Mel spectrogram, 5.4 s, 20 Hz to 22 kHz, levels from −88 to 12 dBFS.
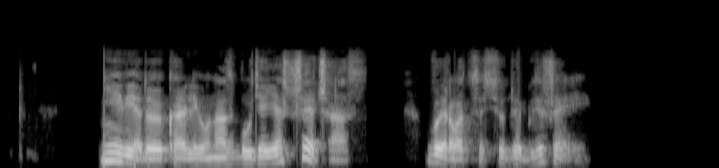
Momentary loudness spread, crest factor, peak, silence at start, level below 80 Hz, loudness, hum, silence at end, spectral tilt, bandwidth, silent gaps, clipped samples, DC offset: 12 LU; 18 dB; -2 dBFS; 0.75 s; -56 dBFS; -19 LUFS; none; 1 s; -5.5 dB/octave; 7.6 kHz; 2.77-3.03 s; under 0.1%; under 0.1%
